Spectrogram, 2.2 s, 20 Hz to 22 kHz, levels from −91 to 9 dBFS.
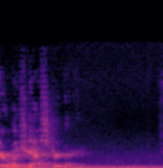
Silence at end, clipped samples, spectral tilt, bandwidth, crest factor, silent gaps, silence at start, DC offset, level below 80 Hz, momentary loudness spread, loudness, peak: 0 s; under 0.1%; -5 dB/octave; 17 kHz; 18 dB; none; 0 s; under 0.1%; -56 dBFS; 14 LU; -32 LUFS; -14 dBFS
